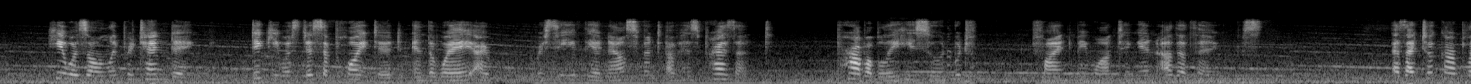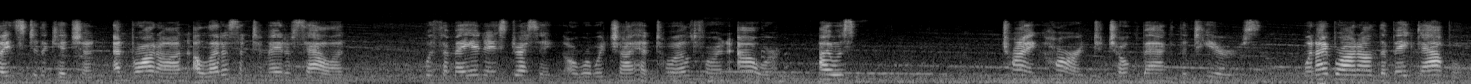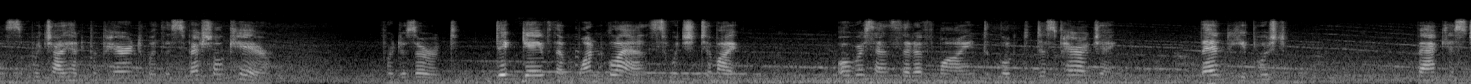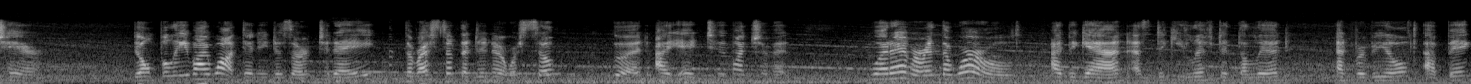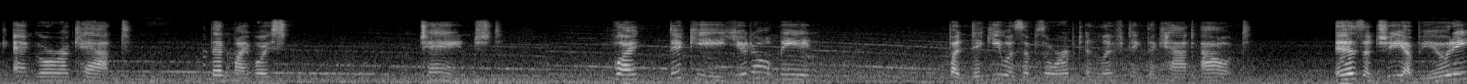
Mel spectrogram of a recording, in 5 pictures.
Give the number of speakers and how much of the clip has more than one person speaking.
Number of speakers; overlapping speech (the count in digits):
1, no overlap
